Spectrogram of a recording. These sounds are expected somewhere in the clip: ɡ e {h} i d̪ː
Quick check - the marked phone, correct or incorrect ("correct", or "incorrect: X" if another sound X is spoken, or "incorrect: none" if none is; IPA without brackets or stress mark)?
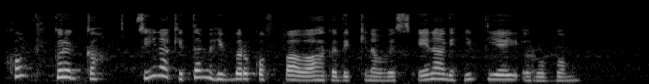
correct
